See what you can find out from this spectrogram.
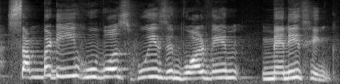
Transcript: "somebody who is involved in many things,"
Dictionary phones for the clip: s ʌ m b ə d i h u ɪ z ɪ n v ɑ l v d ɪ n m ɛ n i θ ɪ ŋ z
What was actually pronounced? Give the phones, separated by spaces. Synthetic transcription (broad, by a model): s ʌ m b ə d i h u ɪ z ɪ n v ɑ l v ɪ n m ɛ n i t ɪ ŋ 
